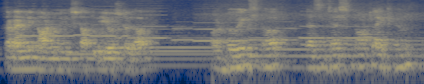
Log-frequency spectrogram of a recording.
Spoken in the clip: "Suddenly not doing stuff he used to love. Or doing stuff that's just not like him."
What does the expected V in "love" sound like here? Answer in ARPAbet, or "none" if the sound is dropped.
F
